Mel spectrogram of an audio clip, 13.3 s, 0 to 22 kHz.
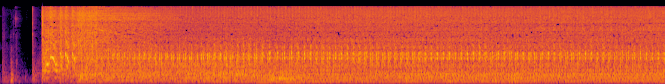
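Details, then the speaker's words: Toyota RAV4 that sat cold two days in snow and wouldn't start, after cleaning carboned spark plugs, gapping them to 1 mm and a temporary ignition-lead fix: quick cold start, even steady idle, faint hydraulic lifter tick; normal. "Так ну что мотор совершенно холодный Но работает ровно чуть-чуть немножко какой-то компенсатор подступит Ну так он в принципе и будет стучать"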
